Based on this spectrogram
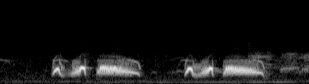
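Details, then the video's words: Lure recording of a spotted dove in the 'giọng đồng' voice style, meant to provoke wild 'giọng thổ' doves. Two soft, throaty phrases, each a short two-part rising coo run into a sustained descending note, on a quiet background. "Cu gáy giọng đồng dùng dụ và kích chim giọng thổ hiệu quả"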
